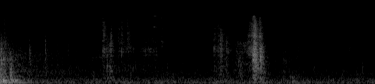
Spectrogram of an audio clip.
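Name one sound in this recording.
A metal latch rattles on a door.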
